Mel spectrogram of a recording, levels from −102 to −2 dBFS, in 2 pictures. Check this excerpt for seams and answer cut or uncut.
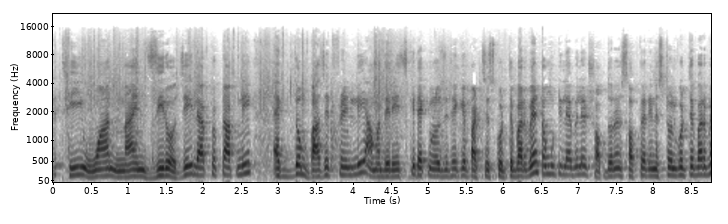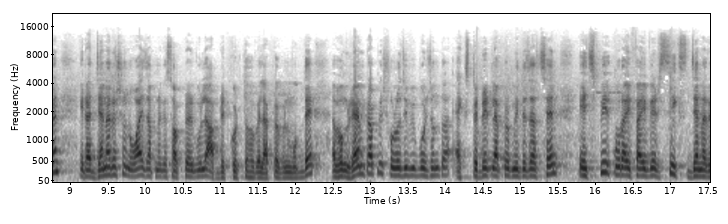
cut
